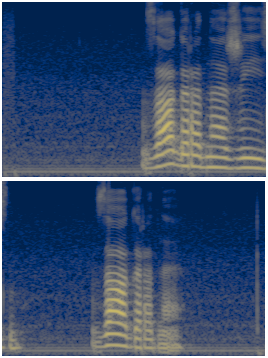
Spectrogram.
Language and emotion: Russian, neutral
